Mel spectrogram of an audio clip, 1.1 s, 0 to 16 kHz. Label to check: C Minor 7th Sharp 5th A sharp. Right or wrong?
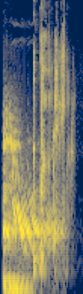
Wrong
